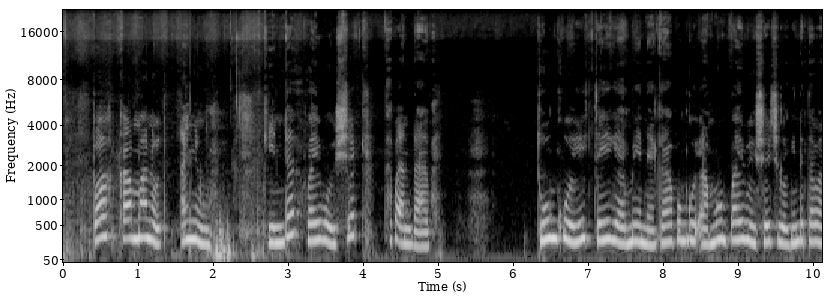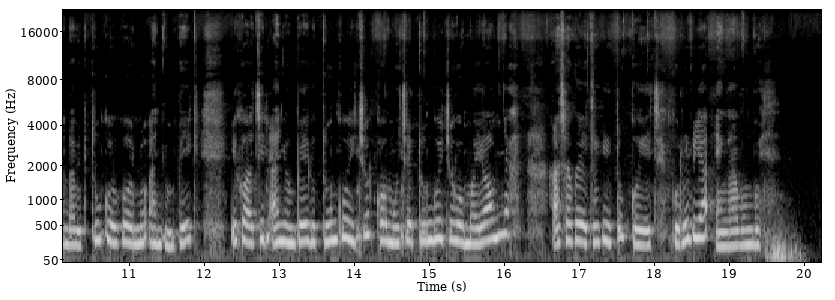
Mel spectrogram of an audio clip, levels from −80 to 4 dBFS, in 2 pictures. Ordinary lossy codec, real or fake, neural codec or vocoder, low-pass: none; real; none; none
